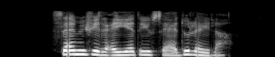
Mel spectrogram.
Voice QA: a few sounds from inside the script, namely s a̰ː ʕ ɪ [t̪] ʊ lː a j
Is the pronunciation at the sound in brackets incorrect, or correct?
incorrect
